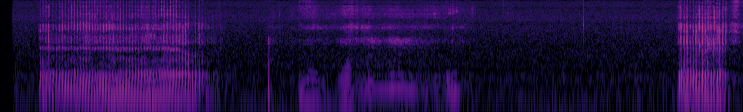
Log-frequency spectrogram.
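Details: Dog in very deep sleep, possibly REM, with suspected sleep apnea: quiet, rough snoring breaths with a short snuffling, fluttering sound between them; snoring.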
